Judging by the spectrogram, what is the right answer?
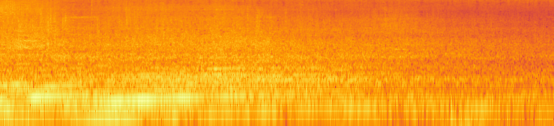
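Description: A car driving past and away. Its engine note rises slightly over the first couple of seconds, then the sound fades steadily as the car recedes.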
